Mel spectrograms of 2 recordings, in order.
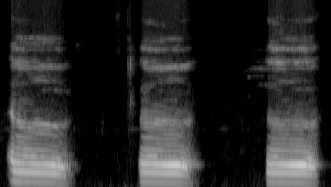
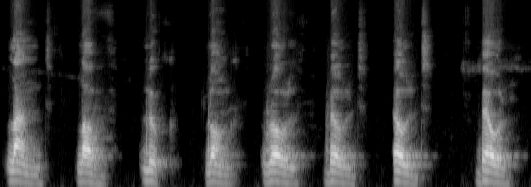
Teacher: This sound is described as voiced alveolar lateral.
